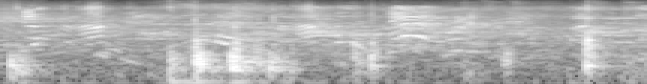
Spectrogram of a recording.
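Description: Small children playing: brief high calls and chatter from several young voices, with a few knocks of hollow plastic play pieces being moved about.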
